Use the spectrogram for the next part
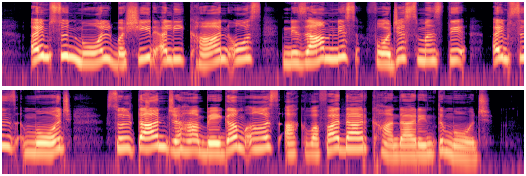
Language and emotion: Kashmiri, neutral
